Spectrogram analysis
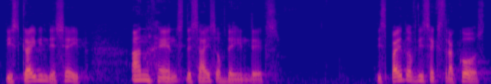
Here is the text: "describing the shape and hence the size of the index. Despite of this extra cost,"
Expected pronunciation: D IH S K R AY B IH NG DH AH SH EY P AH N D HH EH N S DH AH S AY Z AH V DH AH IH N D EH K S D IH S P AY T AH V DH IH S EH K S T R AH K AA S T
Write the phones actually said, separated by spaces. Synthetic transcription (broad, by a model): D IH S K R AY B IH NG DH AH SH EY P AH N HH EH N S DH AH S AY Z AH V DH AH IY N D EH K S D IH S P AY T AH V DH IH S EH K S T R AH K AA S T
